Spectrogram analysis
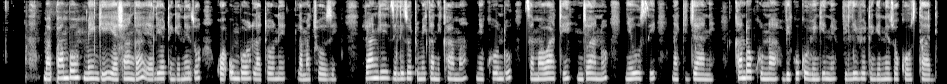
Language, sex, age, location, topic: Swahili, female, 25-35, Nairobi, finance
